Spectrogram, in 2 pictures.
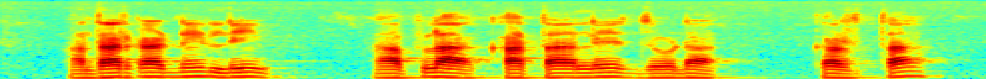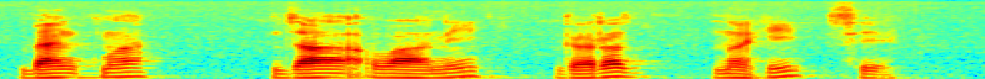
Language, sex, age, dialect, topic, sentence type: Marathi, male, 18-24, Northern Konkan, banking, statement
